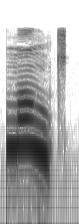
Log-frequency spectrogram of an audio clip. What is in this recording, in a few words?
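"monk", Proto-Indo-European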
